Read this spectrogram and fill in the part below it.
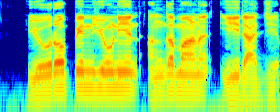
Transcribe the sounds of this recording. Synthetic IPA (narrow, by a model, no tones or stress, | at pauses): juːro̞ːpːijɐnjuːɳijɐnɐŋɡɐmaːɳɨiːɾaːd͡ʑjɐm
